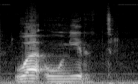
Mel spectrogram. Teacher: راء ساكنة قبلها كسرة، نشبع الكسرة على الميم حتى تخرج الراء مرققة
